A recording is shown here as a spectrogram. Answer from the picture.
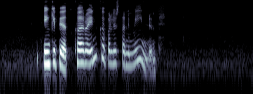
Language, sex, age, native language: Icelandic, female, 40-49, Icelandic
